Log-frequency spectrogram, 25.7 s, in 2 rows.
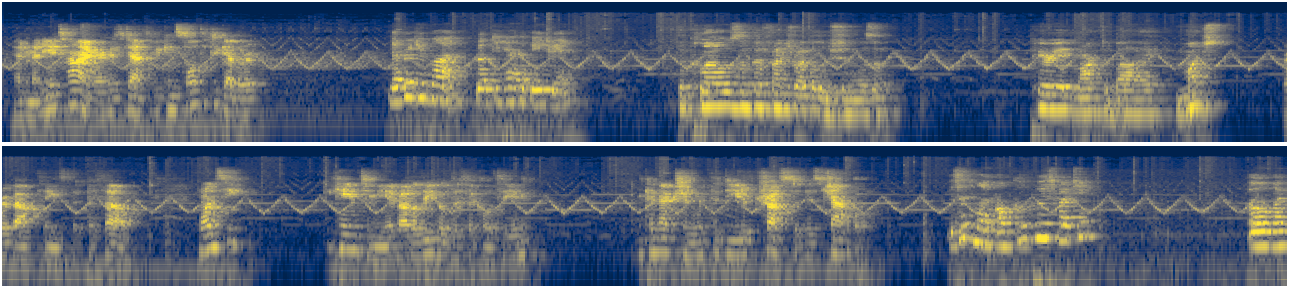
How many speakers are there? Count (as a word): three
